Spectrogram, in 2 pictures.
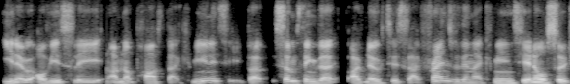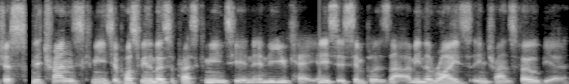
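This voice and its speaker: A man's voice: medium pitch, fast, few pauses, a bit bright. A man giving casual, opinionated answers as a podcast guest, earnest and conversational, often saying "you know". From born in Baghdad, Iraq, half Welsh. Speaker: podcast guest, lawyer and activist. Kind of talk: casual, opinionated interview talk.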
